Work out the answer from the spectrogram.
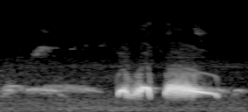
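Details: Spotted dove, thổ đồng song style with thúc, gù and gọi calls, used for exciting decoy birds and taming newly caught doves; a faint drawn coo, then a loud wavering double note and one long, steady, slowly falling coo.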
